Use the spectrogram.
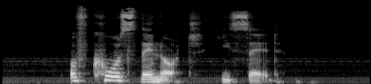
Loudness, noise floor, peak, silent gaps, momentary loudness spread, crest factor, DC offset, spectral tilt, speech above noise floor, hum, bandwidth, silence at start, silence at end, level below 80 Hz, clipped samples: -16 LUFS; -53 dBFS; -2 dBFS; none; 12 LU; 16 dB; under 0.1%; -5.5 dB/octave; 38 dB; none; 16 kHz; 0.7 s; 0.9 s; -54 dBFS; under 0.1%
